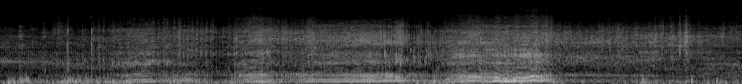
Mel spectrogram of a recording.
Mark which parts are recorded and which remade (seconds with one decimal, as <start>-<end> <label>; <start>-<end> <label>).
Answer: 0.0-3.8 recorded; 3.8-4.4 remade; 4.4-7.4 recorded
